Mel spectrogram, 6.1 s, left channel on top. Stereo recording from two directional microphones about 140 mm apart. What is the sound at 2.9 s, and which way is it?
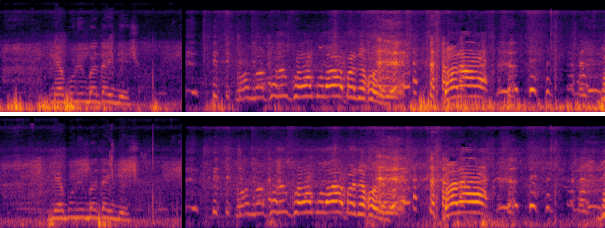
Speech, 25° left (ahead or behind).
